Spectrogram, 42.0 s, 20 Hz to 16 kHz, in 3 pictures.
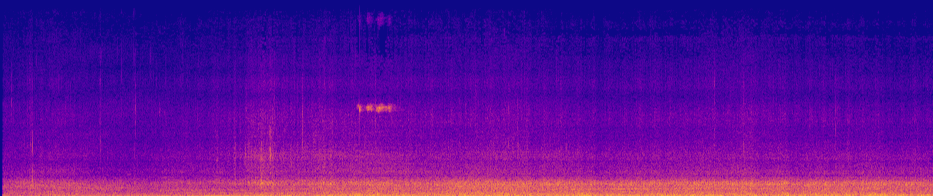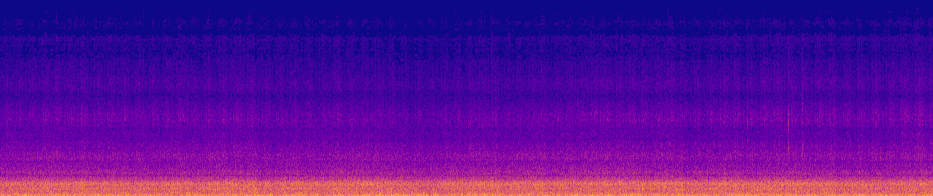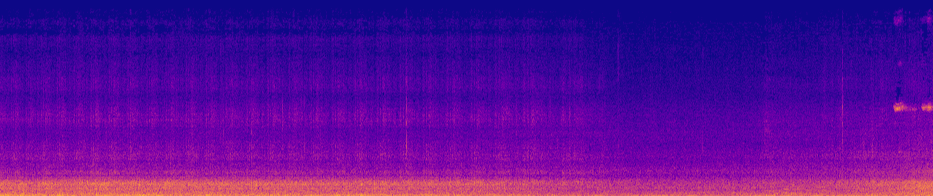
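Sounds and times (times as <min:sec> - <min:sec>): vehicle road noise: 0:00.0 - 0:41.9
faint wheel squeak: 0:05.3 - 0:06.1, 0:41.4 - 0:41.9.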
